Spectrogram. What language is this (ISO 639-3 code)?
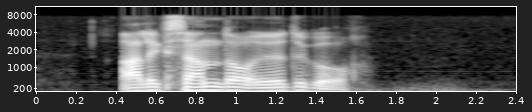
nor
